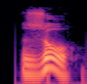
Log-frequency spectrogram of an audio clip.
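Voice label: "zoo", French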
